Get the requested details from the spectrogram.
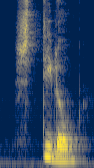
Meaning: ballpoint pen, biro
- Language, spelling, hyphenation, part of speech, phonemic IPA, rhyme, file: Dutch, stylo, sty‧lo, noun, /stiˈloː/, -oː, Nl-stylo.ogg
